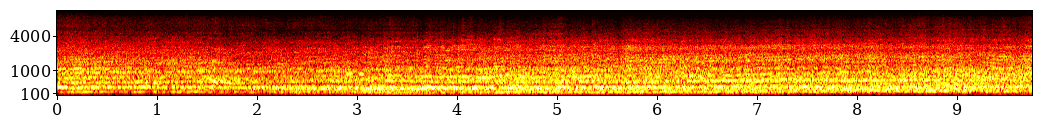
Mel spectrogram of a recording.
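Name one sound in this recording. A pack of racing car engines roars loudly outdoors.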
